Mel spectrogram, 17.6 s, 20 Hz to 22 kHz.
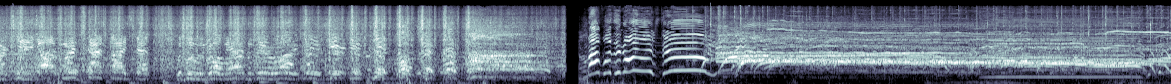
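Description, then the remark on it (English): A student section crowd from Midland and Mount Pleasant at a Friday night football game cheers and chants in loud, rhythmic bursts, then breaks into sustained high-pitched whoops and yelling that keep going without any clear speech. “Now these 2 groups, they always bring the noise.”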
